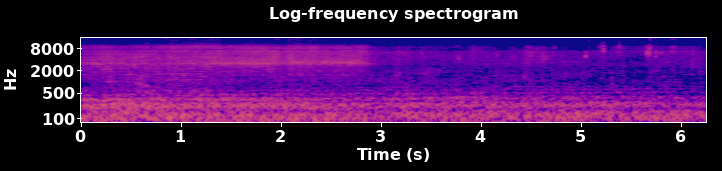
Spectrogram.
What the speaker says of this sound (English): I'm getting a good breeze right now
